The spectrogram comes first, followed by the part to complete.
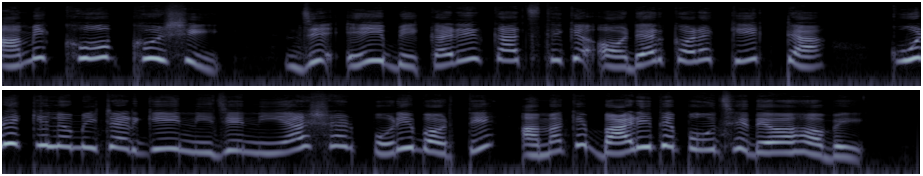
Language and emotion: Bengali, happy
